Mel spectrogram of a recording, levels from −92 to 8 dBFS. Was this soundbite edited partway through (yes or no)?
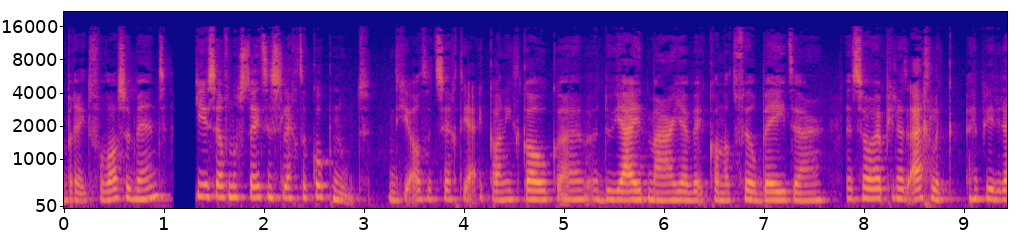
yes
